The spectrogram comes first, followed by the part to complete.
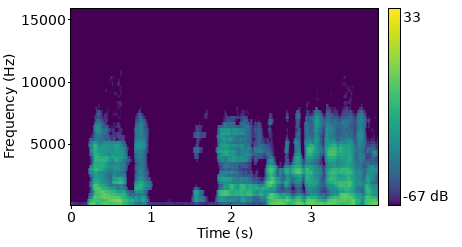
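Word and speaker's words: Noach: The meaning of Noah is comfort, and it is pronounced as Naok.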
